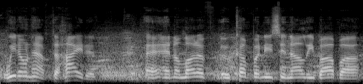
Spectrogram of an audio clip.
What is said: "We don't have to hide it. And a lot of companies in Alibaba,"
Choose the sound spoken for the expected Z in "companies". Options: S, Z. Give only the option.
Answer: Z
